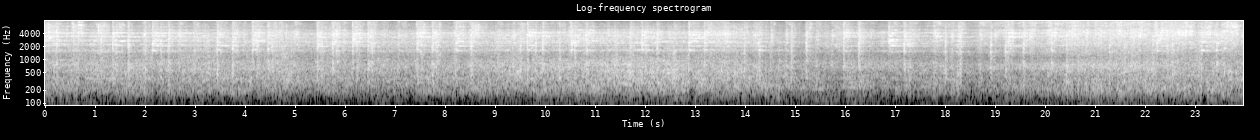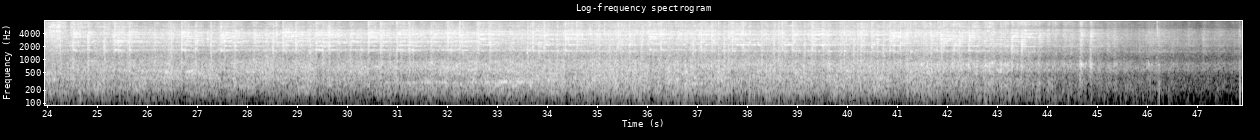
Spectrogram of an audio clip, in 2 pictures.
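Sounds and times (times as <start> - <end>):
freight train wheels clattering: 0.0 - 47.9.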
